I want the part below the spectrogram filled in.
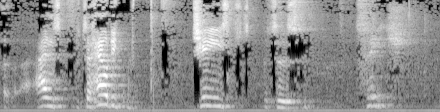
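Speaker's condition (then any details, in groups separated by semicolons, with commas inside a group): Stammer; audible stammer; repeated sounds, blocks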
